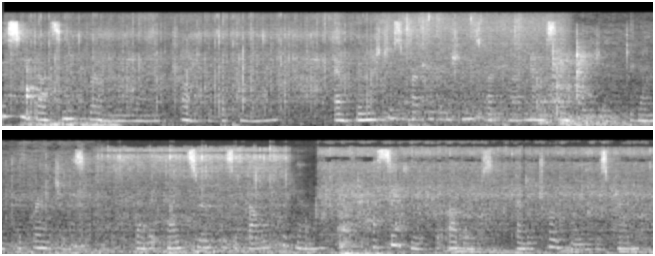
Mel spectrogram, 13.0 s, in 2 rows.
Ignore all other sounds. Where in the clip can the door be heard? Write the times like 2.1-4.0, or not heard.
0.1-1.3, 5.2-6.2, 9.8-10.6.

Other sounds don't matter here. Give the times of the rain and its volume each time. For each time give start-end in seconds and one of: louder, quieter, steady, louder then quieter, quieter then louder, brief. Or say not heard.
0.0-12.9 steady.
